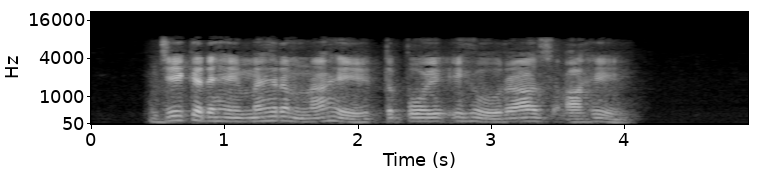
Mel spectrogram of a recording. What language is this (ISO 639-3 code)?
snd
